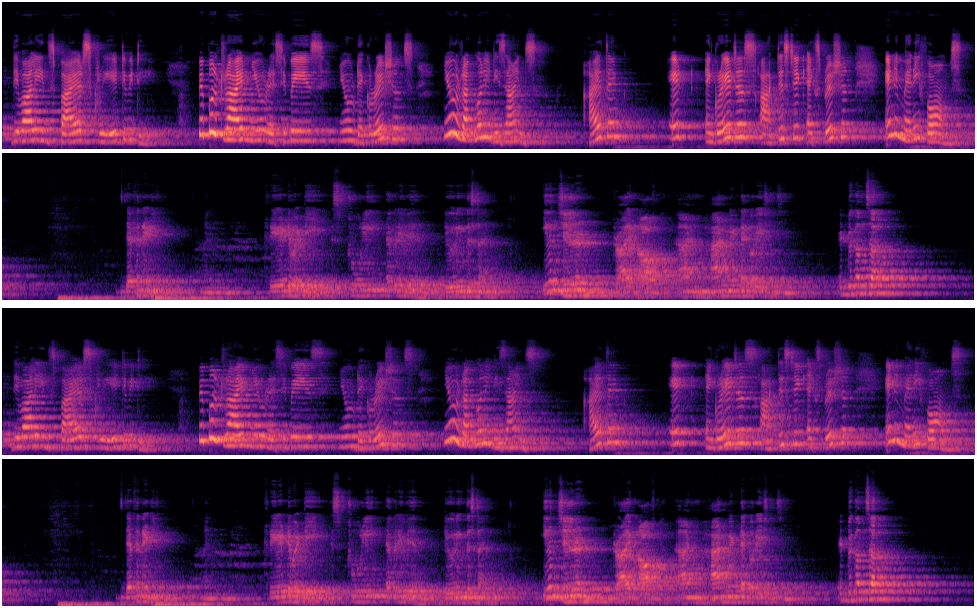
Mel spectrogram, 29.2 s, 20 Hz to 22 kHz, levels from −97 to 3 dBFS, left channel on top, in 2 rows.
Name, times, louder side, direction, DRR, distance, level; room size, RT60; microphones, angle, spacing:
voice 1, 0.1-2.2 3.0-6.2 6.6-8.0 8.8-9.3 10.0-10.2 10.5-14.4, left 4 dB, 70° left, 10 dB, 0.5 m, -28 dB
voice 2, 16.3-17.1 17.5-18.2 18.5-20.9 21.2-21.9 22.7-26.3 27.1-27.7, right 1 dB, 80° right, -3 dB, 2.5 m, -35 dB
12.5 x 11.5 x 2.4 m, 2.3 s
head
